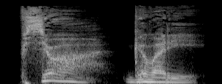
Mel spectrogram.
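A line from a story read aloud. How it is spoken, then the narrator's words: Hiss. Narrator (Russian): прошипел Заратарос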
